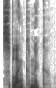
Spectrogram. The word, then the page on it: splanchnic: British English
